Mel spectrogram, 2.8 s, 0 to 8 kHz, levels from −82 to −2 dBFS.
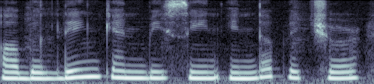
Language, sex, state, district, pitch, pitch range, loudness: English, female, Assam, Kamrup Metropolitan, 225 Hz, 220-235 Hz, -12 LUFS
